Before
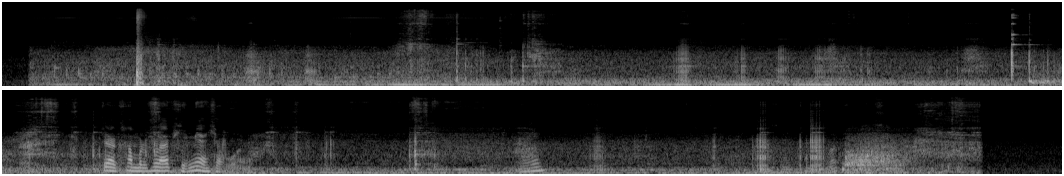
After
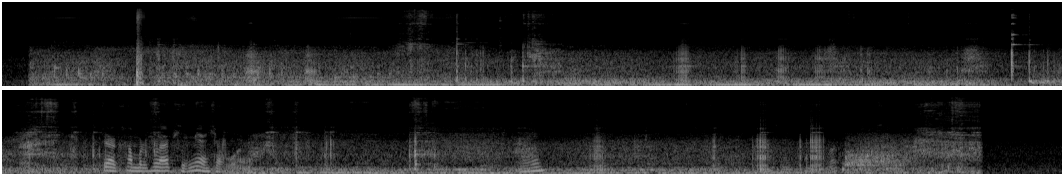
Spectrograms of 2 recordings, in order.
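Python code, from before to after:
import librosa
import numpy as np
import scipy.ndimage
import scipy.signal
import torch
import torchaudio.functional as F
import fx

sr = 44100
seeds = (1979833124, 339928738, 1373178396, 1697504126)

y = fx.rider(x, sr, range_db=4, speed_s=0.5)
y = y * 10.0 ** (-4.0 / 20.0)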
